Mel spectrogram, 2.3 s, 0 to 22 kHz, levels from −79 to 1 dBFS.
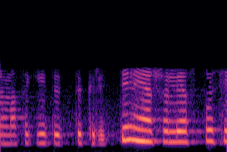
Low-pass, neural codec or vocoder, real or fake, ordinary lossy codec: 3.6 kHz; none; real; AAC, 24 kbps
